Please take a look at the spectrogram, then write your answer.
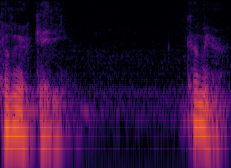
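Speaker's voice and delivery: soft, tender come here; gentle mother. Retold or imitated. Neighbor mom gently calling daughter Katie, soft and tender. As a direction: coax the little girl in softly. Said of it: "a mom saying".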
